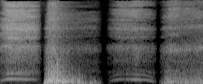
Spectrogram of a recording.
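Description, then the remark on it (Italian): A voice imitates tired, heavy breathing, like an actor dubbing the breaths of an exhausted child who never speaks: a few loud, drawn-out breaths alternating in and out, breathy and strained, with no words. “In pratica, questo bambino qua non parla mai, però respira. E in pratica, respirando, cioè, si capisce quanto è stanco.”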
